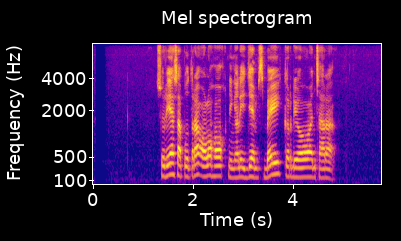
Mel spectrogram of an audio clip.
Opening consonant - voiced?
no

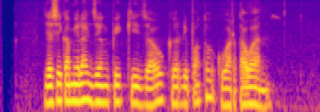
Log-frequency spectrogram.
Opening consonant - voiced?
yes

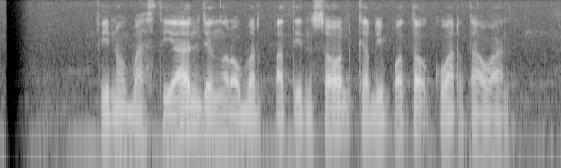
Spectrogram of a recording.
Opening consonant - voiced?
no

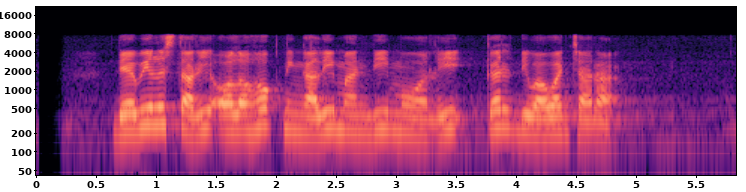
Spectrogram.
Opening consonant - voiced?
yes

